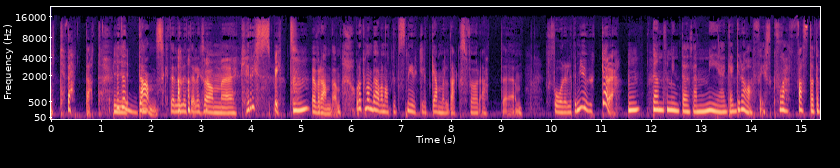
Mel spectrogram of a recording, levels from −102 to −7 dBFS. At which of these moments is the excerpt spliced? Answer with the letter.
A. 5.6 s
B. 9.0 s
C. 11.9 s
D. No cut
D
